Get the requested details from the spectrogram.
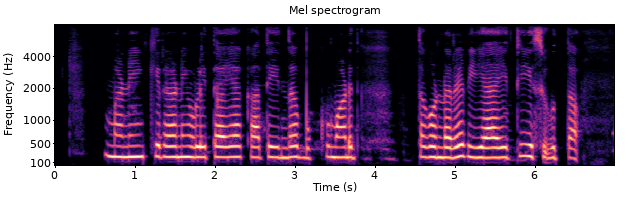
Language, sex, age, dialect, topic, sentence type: Kannada, female, 18-24, Central, banking, question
